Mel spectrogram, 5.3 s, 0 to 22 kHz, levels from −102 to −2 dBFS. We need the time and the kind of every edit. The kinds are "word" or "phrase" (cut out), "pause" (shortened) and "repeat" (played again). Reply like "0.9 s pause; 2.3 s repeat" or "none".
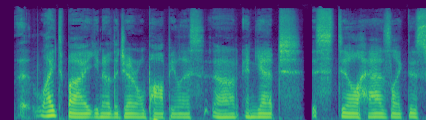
none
